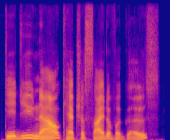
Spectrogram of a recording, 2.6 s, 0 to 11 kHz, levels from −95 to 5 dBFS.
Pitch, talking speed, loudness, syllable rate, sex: 150 Hz, 210 wpm, -19 LUFS, 3.9 syllables/s, female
